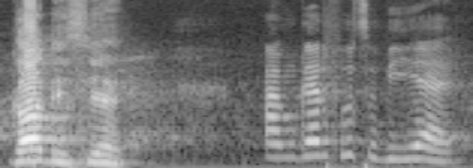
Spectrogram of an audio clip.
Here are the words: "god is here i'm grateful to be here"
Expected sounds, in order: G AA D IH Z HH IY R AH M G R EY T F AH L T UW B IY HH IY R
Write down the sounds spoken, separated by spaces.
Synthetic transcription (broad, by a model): G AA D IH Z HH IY AH M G EY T F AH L T UW B IY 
